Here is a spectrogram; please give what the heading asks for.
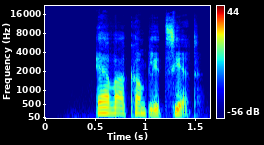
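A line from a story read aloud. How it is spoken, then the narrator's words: Dry reply. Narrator (German): erwiderte trocken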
